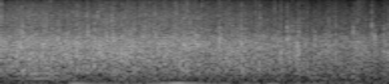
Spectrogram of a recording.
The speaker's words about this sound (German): Und Herr Direktor Böhm tritt unter stürmischen Applaus an das Rednerpult.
